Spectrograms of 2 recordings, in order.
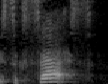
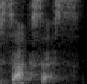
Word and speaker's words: success: Now, do we say success or do we say success? If you're speaking quickly and you stress the wrong syllable, definitely your words are going to be difficult to understand. So in this case, we stress the second part and we say success. I wish you success.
